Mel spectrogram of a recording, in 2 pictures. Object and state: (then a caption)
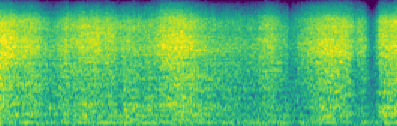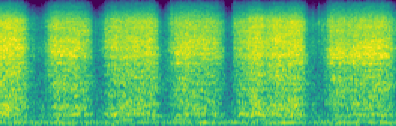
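Foam sheet brushed. A boar-bristle hair brush held in one hand is brushed back and forth across a flat white foam sheet lying on a table, making a bright, hissy rubbing and scratching sound. The first couple of seconds blend into a near-continuous scrub, then the strokes become separate, rhythmic swishes with short pauses between them.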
